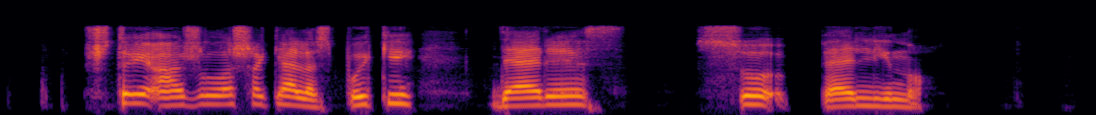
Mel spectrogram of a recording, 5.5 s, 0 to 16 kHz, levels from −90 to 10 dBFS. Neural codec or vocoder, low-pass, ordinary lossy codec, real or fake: none; 7.2 kHz; MP3, 96 kbps; real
